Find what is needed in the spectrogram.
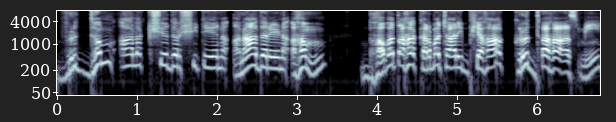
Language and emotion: Sanskrit, angry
